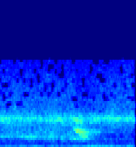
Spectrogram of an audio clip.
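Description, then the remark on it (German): A starling imitating a jackdaw gives a single short, squeaky call midway through, faint over a steady hiss of outdoor background noise. “Aber diese anderen drei Vögel vorher, alles unser guter Star.”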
